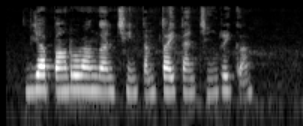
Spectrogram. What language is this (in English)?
Sihuas Ancash Quechua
